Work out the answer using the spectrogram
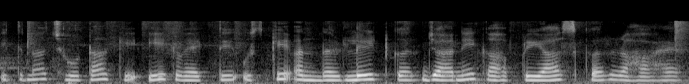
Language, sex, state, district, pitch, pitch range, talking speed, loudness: Hindi, female, Uttar Pradesh, Jalaun, 205 Hz, 195-220 Hz, 130 wpm, -17 LUFS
